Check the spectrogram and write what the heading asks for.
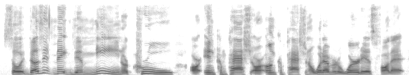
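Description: A man talks at length in relaxed conversation, often doubling back and restarting his sentences. His voice sits a bit higher than most men's. The recording is dry and slightly muffled. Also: moderate pace, no room sound. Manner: rambling, many restarts and fillers. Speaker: podcast guest. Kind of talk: casual conversation.

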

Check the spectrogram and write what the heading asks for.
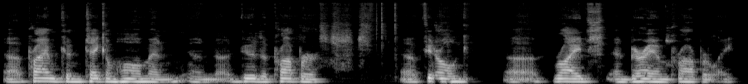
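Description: A man's voice: medium pitch, little pitch movement, vocal fry, a little mellow, slightly rough. A man in a casual discussion who reads passages of an ancient epic aloud, hesitating often between phrases. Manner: halting, many fillers, reads quoted verse slowly. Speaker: guest discussing an epic poem. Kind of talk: reading passages aloud within casual conversation.

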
